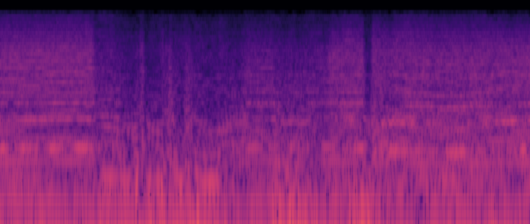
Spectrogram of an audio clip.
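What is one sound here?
A racing car engine drops in pitch as the car brakes hard, then revs up again.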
